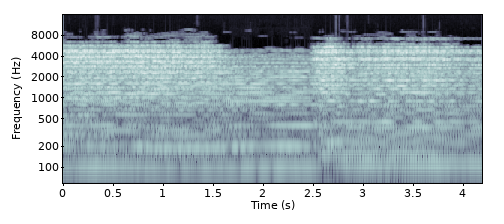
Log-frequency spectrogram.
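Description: Music: organ playing long held chords, moving to a new chord about two and a half seconds in.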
